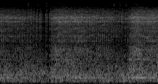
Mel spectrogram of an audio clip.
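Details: Worn mountain bike (Pinnacle) with stretched chain and shark-toothed chainring and cassette: rear wheel coasting, fine, fast, even ticking of hub pawls, no grinding; freewheel sounds healthy, normal ratchet.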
